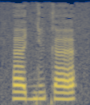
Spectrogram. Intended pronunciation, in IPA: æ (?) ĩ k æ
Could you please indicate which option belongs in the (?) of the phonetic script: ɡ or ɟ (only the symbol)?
ɟ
